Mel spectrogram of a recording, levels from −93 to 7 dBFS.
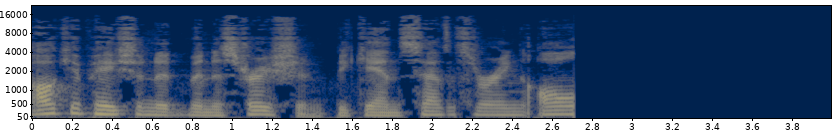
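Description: Just after "administration began", from 2.04 to 2.16 s, frames out of order: two adjacent runs, likely four frames each, play swapped, giving a garbled flutter. At 2.71 s a cut-off end stops the sound mid-syllable, dropping straight to digital silence with no decay because the final buffers never played.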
